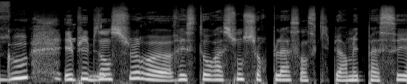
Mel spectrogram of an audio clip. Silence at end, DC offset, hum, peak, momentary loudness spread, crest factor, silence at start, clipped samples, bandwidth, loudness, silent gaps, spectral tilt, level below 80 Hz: 0 s; under 0.1%; none; -2 dBFS; 6 LU; 14 dB; 0 s; under 0.1%; over 20 kHz; -16 LUFS; none; -5 dB/octave; -44 dBFS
